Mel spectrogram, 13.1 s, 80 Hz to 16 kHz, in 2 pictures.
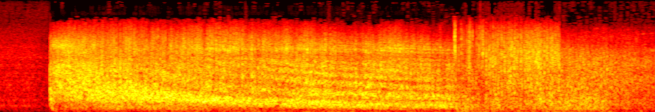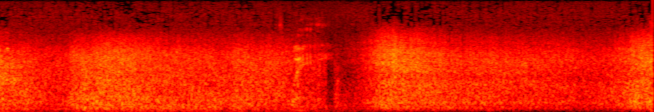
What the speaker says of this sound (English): being armed with 6 MM-38 Exocet anti-ship missiles. Missile 3, feu!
